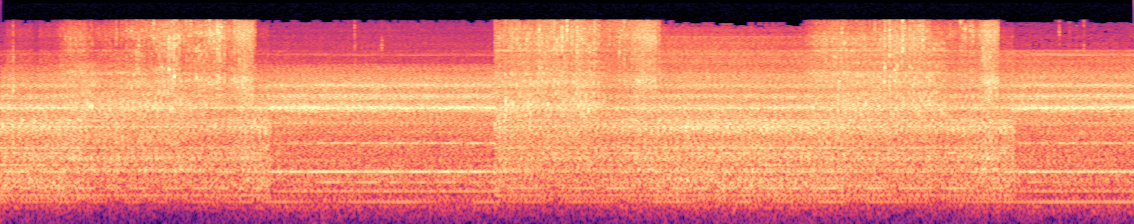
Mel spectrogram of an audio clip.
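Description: Metal lathe running: a steady mechanical hiss with a few held tones from the motor and drive. The sound changes abruptly about two seconds in, again near the middle, and near the end.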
